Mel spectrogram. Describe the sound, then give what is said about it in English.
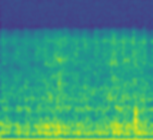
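A steady mechanical whirring runs without pause, a sewing machine stitching along at a constant pace, moderately loud, with no voices. “Looking up from her sewing machine, Ellen sees John standing in the doorway.”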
